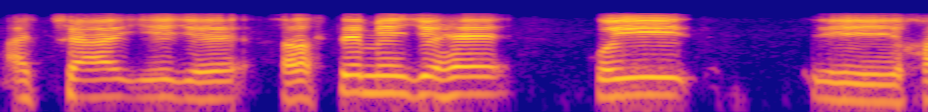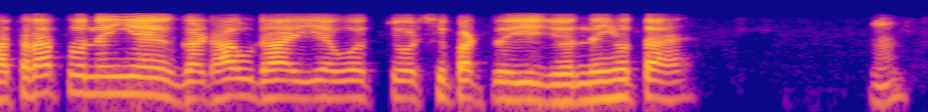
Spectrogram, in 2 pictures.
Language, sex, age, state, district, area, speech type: Urdu, male, 45-60, Bihar, Saharsa, rural, conversation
